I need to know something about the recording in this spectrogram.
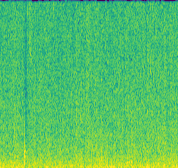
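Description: Steady, loud hiss across the whole range, the recording's own noise floor, with one faint click about a third of a second in.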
